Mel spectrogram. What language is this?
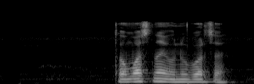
Nepali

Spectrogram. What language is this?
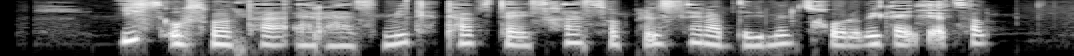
Georgian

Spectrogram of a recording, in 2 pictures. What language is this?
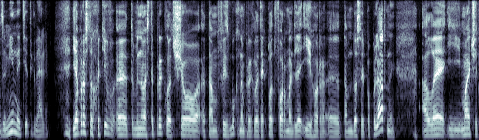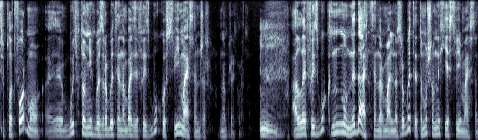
Ukrainian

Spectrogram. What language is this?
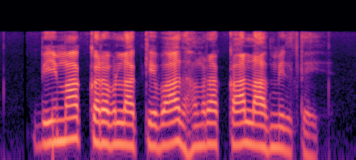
Magahi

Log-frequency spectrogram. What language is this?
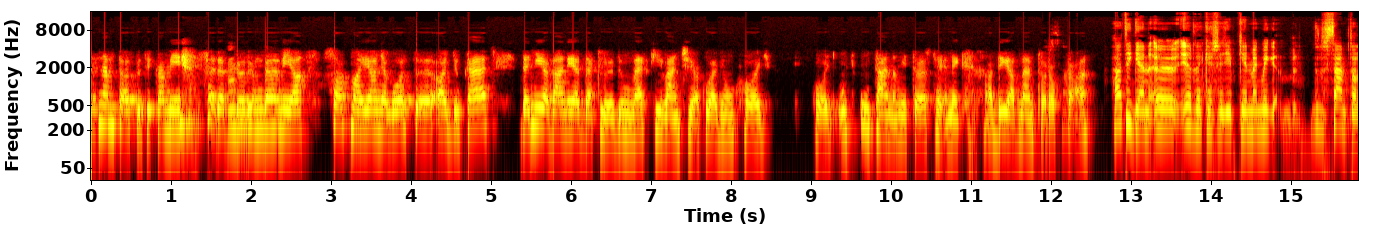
Hungarian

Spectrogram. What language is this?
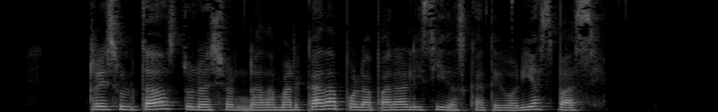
Galician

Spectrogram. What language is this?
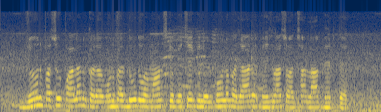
Maithili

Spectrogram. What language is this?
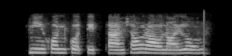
Thai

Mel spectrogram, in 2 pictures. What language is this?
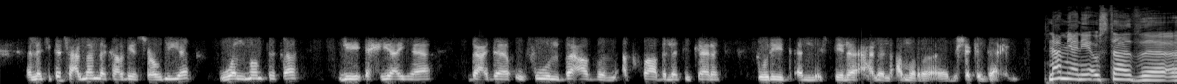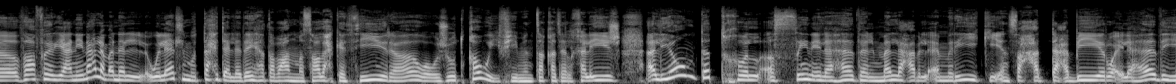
Arabic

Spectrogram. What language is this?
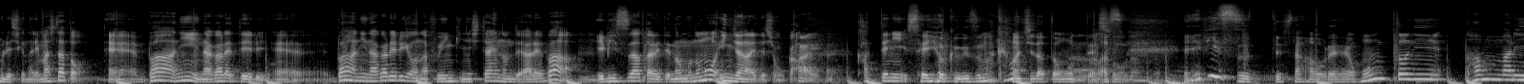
Japanese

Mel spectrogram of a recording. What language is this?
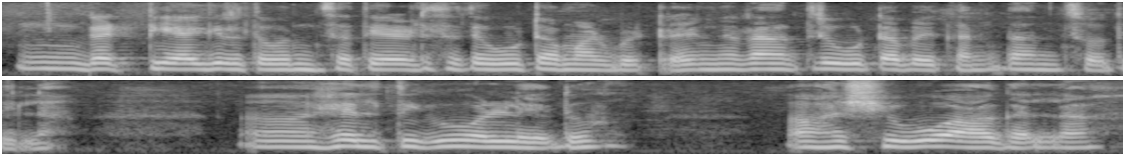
Kannada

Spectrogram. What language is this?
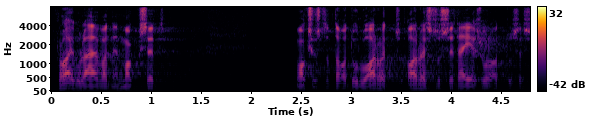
Estonian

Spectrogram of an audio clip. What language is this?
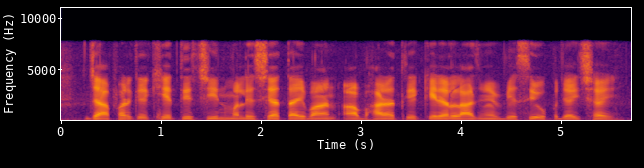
Magahi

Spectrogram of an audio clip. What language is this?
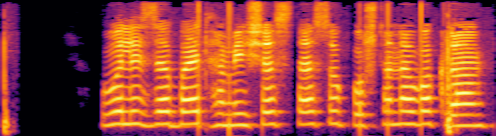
Pashto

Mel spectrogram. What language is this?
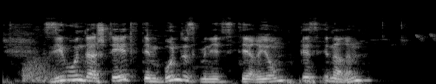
German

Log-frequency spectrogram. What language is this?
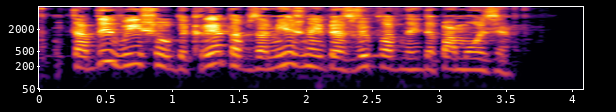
Belarusian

